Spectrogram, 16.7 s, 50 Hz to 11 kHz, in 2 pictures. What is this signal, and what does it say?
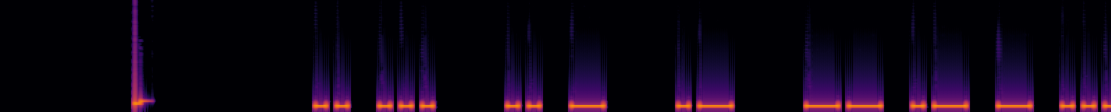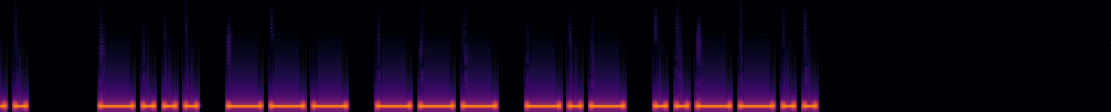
Morse code, heard as a keyed tone, about 15 wpm, 700 Hz. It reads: IS IT A MATH BOOK?
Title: Sentences from Top 1000 Words - Review Part 6 - 15wpm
